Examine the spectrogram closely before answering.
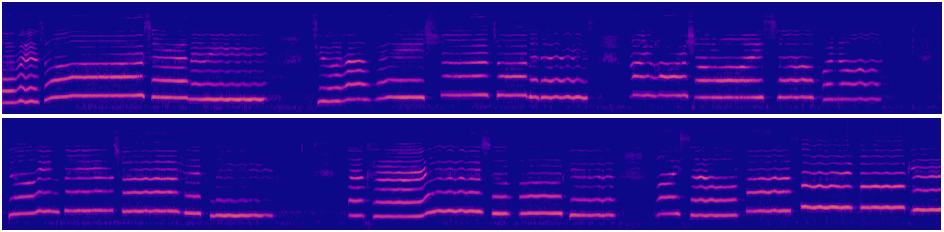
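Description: A woman singing alone without accompaniment: a slow melody in short phrases with brief pauses between them, held notes with vibrato, and some notes scooped up into.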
